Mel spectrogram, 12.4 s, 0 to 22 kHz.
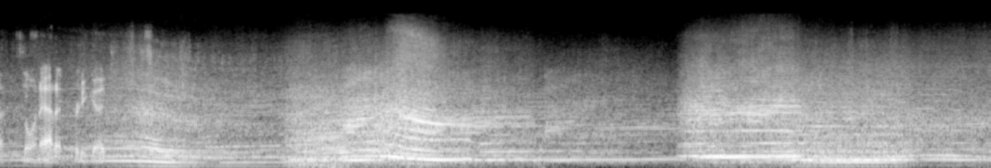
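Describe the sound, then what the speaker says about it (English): GT3 race cars, including a Mercedes, battle on a circuit during a night race, their engines droning and rising in pitch as they pass, with commentary talking over the track noise throughout. "Schartzer able to get by in the Mercedes."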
